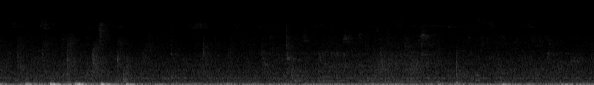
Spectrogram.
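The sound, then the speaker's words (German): A board being wiped during a lecture: a steady, low rubbing and scrubbing sound, a little louder near the start, with no talk over it. “Sie können noch kurz überlegen, dann wische ich ein bisschen. Genau, ich wische erstmal und Sie denken nach.”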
